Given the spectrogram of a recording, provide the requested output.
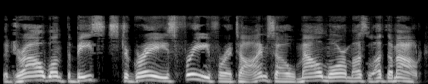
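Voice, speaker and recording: A man's voice: a little high, normal speed, no echo, studio quality, pitched above the performer's own voice, lightly acted. A man voicing a bossy male orc overseer who bellows orders, repeating himself. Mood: bellowing orders.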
